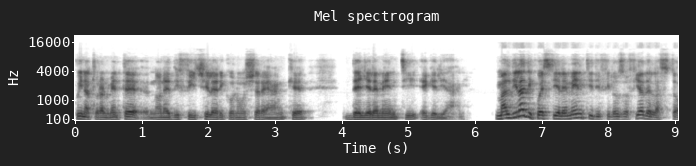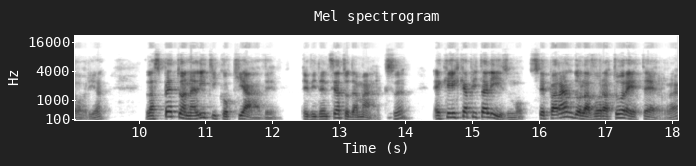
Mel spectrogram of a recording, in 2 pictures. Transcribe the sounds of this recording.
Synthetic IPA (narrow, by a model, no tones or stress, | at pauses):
kwinːat̪uɾalment̪enonɛd̪ːifːiːt͡ʃileɾikonoʃːeɾeaŋkʰe | d̪eʎːielement̪ʰieɡelja̰a̰ːni | maːld̪ilad̪ikwest̪ielement̪id̪ifilozofiːad̪elːast̪ɔːɾja | laspɛt̪ːoanaliːt̪ikok̟ʰjaːve | evid̪ent̪sjaːt̪od̪ama̰rks | ɛk̟ːeilkapit̪alizmosepaɾand̪olavoɾat̪oːɾeːt̪ːɛrːa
